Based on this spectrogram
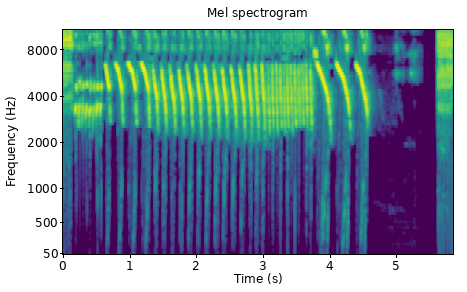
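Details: Wild weavers are drawn by this lure: steady, fast, repeated downslurred chirps about four per second, then a few louder sweeping notes, a pause and a short buzzy burst.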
